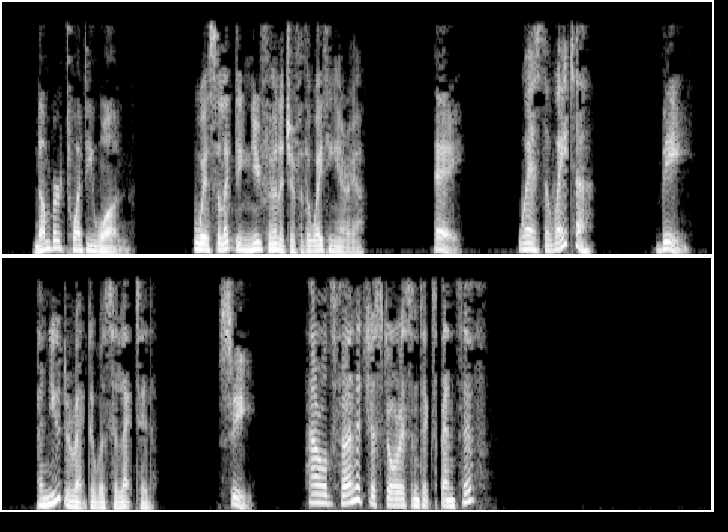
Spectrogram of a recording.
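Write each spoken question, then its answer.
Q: We're selecting new furniture for the waiting area.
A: C: Harold's furniture store isn't expensive.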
